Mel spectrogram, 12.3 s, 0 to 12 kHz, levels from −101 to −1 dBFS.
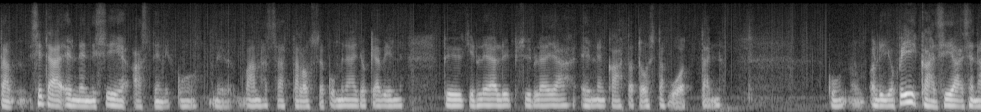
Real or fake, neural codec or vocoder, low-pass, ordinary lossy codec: fake; vocoder, 44.1 kHz, 128 mel bands every 512 samples, BigVGAN v2; 10.8 kHz; none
